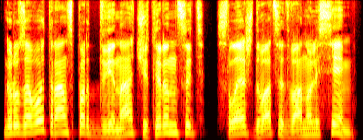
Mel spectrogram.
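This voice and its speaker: A squeaky, eager little paperclip AI assistant from an audiobook, as the male narrator puts it on. The voice jumps up high and bright with cheerful excitement. The recording is close and dry. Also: moderate pace, no echo, close to an everyday voice. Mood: chirpy. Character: chirpy talking paperclip AI assistant with eyes.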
